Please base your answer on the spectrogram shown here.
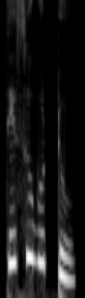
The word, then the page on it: ತಿಸುಗುಟ್ಟು: tisuguṭṭu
